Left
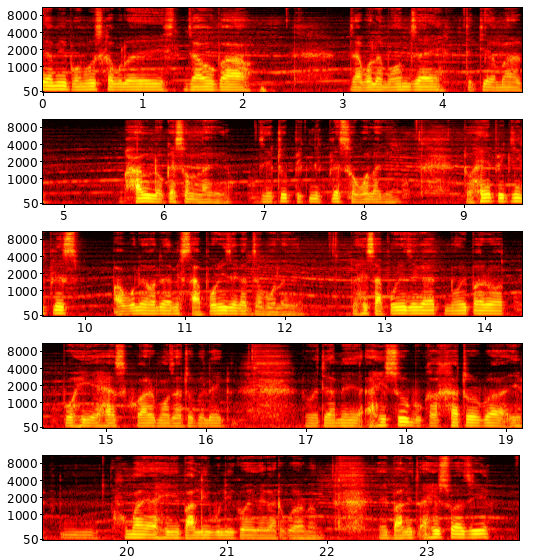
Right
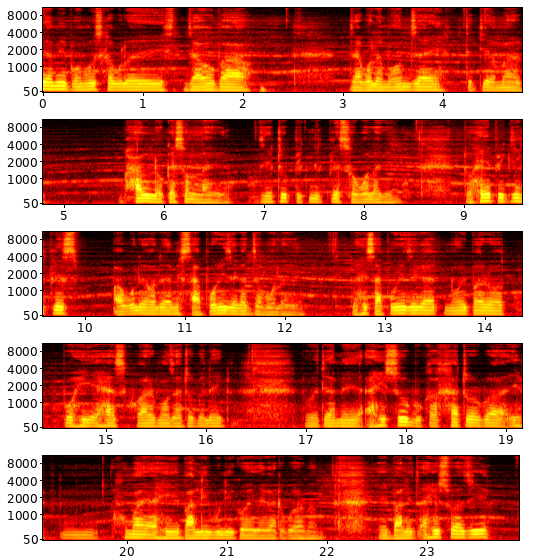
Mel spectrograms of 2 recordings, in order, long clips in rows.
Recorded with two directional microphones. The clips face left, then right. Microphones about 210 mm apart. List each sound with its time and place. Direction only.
0.0 s speech: 5° right (ahead or behind)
